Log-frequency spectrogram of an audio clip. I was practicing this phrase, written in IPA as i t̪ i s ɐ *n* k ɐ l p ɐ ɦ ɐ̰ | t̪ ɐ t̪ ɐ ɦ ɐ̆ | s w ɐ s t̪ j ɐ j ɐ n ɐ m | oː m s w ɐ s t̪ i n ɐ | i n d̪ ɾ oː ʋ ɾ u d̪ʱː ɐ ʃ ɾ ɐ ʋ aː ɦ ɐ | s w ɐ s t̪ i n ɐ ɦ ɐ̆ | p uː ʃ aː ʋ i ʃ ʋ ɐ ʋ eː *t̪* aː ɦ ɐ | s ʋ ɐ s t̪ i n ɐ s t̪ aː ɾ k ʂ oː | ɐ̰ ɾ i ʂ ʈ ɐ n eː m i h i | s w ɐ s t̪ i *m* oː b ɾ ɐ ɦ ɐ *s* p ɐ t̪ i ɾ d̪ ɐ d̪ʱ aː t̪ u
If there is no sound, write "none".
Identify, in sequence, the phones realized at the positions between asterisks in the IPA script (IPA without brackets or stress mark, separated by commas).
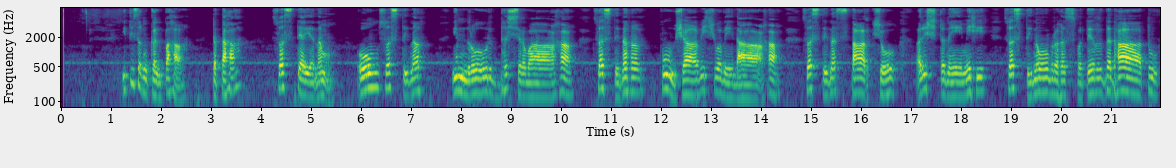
ŋ, d̪, n, s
